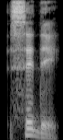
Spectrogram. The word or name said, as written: céder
